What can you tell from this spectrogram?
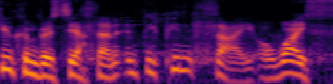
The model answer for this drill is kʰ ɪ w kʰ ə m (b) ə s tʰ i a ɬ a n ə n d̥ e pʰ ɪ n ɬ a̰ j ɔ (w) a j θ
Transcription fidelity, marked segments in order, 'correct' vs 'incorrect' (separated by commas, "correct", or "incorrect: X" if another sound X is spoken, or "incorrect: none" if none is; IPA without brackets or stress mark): correct, correct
